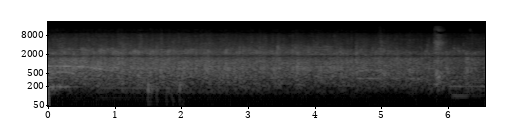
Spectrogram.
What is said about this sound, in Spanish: Si tú lo crees, dale un aplauso fuerte.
